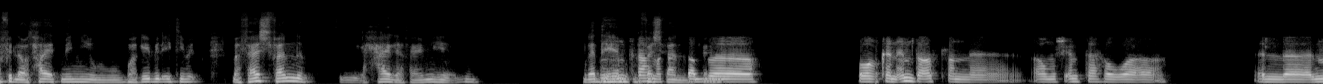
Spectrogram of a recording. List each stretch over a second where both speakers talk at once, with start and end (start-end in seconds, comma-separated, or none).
6.0-7.3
